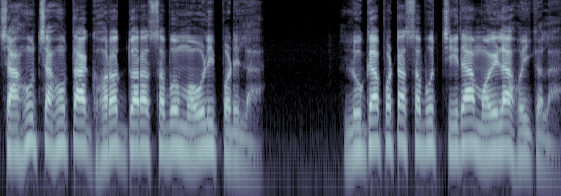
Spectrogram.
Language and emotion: Odia, neutral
